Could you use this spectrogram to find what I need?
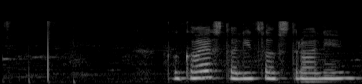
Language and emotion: Russian, neutral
